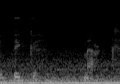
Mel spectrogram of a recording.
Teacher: it's very natural for me to hold the G in big. It's awkward if I say Big Mac because it's two consonants right next to each other. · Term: unreleased consonant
